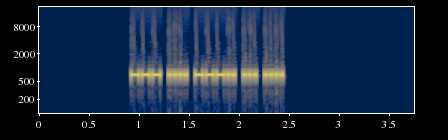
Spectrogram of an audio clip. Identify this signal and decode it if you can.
Morse code, heard as a keyed tone, about 46 wpm, 700 Hz. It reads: OH8SH
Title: DXCC-100 Call Signs - 5 Characters - Repeated 3x - 45wpm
